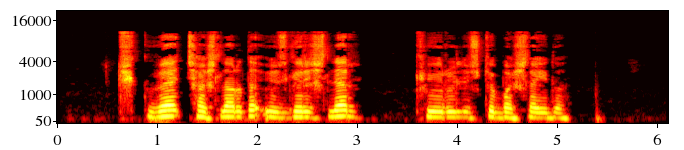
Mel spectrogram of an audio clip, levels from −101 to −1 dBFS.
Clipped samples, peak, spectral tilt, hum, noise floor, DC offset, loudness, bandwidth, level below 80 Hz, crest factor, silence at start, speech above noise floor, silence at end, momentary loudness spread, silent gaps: under 0.1%; -2 dBFS; -5.5 dB/octave; none; -83 dBFS; under 0.1%; -22 LUFS; 11.5 kHz; -60 dBFS; 20 dB; 0.6 s; 62 dB; 1 s; 13 LU; none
